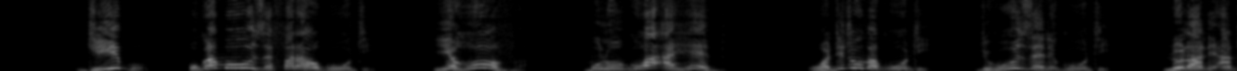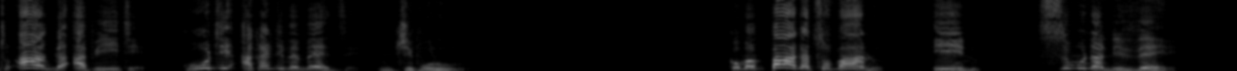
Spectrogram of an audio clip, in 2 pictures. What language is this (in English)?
Nyanja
